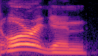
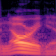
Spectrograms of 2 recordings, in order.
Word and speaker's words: Oregon: He said, Christian, the last syllable in Oregon is gun, not gone. You said Oregon Trail. Apparently, it's Oregon Trail. Yeah. Okay. You goober. All right, really showed me. Oregon.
